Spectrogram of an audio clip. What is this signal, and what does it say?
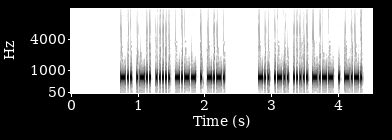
Morse code, heard as a keyed tone, about 47 wpm, 700 Hz. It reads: DL5YEC DL5YEC
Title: DXCC-100 Call Signs - 6 Characters - Repeated 2x - 50wpm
